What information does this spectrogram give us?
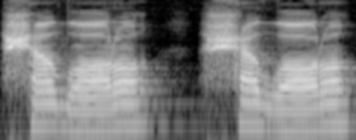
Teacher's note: حرف ضاد اسے بھی موٹا پڑھنا ہے، اس کے بعد جو را ہے وہ بھی آپ موٹا پڑھیں گے کیونکہ اس کے اوپر حرکت ہے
